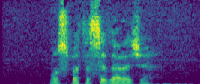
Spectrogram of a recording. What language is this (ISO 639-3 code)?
fas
